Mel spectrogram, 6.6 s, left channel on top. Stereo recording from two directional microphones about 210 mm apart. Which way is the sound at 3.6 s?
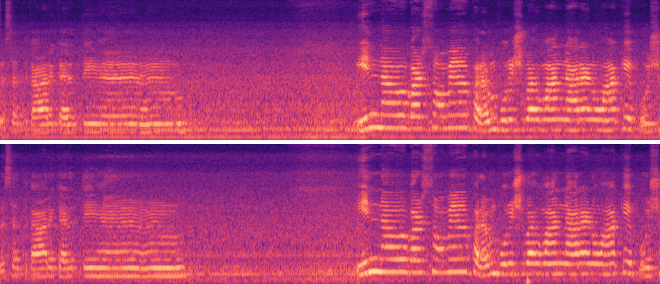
50° right (ahead or behind).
